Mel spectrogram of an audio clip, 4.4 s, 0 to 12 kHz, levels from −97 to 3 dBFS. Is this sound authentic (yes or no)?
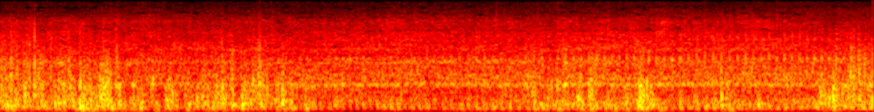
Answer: yes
